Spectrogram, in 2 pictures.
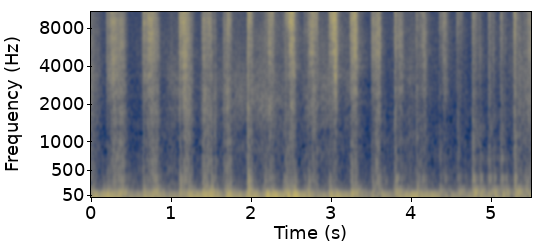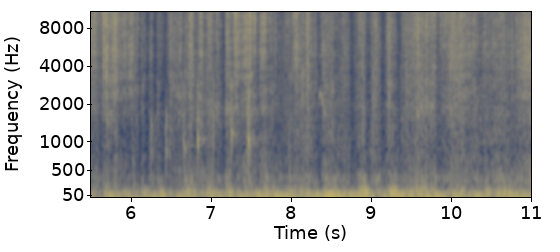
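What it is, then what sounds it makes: Rock salt lamp scratched. Fingernails scratch and tap the rough front surface of a large, pale, solid rock salt lamp crystal. Quick, bright rasping strokes come in a steady run, then give way to denser, continuous scraping broken by a few sharper taps. A low rumble sits underneath throughout.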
